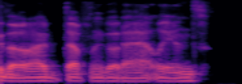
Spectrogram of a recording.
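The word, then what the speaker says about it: ATLiens: And now I know it's supposed to be like Atlanta, ATL, but is it pronounced Atlians? – Atlians, yeah. – Atlians. Okay, that's what I thought.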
